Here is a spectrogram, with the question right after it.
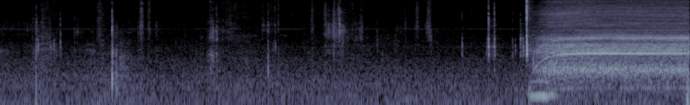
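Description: Scattered quiet clicks and taps give way to a hair dryer switching on near the end and blowing steadily and loudly, drying watercolour paint.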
